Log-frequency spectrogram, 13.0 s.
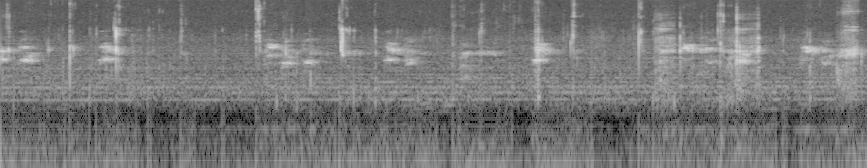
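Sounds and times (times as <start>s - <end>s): lip smacking clicks: 0.0s - 4.2s, 5.0s - 5.8s, 8.0s - 8.8s, 9.5s - 12.2s
wet chewing: 0.0s - 13.0s.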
